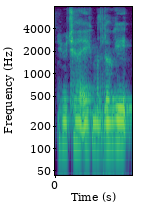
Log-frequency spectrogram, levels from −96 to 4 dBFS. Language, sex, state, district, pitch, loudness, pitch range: Garhwali, male, Uttarakhand, Uttarkashi, 115 Hz, -22 LUFS, 110-115 Hz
